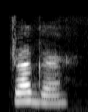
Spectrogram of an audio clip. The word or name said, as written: druggery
